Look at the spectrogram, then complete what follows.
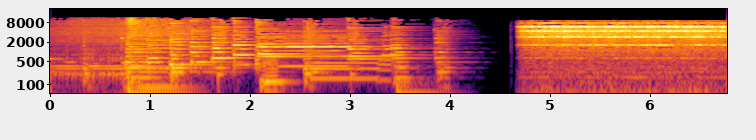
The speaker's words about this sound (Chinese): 星期一的早晨，闹钟响了一遍又一遍，熟睡的小猪终于被吵醒了。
